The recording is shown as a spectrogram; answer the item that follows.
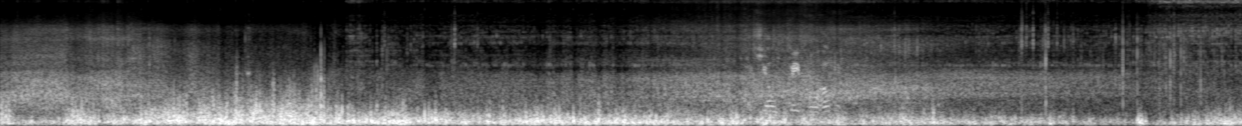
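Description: Wind rushing over a phone microphone and road noise while riding a bicycle along a street, loudest a couple of seconds in and easing off later.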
